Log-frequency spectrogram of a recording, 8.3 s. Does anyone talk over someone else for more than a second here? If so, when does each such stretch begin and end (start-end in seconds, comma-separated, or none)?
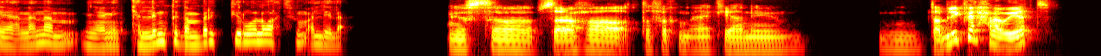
none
